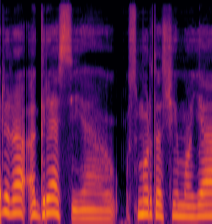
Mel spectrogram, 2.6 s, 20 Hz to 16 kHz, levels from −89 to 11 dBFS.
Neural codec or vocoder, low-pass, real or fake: autoencoder, 48 kHz, 128 numbers a frame, DAC-VAE, trained on Japanese speech; 14.4 kHz; fake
